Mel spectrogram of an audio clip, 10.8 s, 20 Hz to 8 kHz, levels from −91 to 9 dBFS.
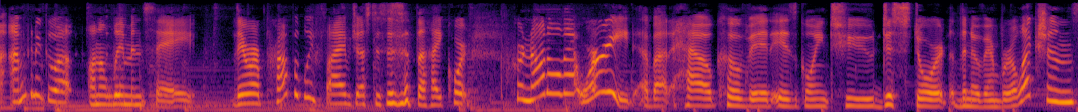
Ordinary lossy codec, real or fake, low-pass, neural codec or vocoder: MP3, 48 kbps; real; 7.2 kHz; none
